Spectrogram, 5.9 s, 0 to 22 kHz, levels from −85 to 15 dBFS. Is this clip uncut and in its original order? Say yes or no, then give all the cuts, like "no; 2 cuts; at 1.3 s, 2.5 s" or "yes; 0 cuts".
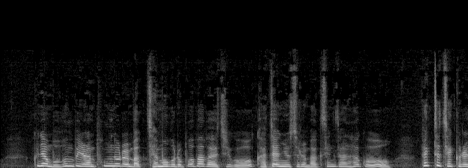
yes; 0 cuts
